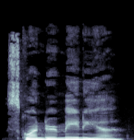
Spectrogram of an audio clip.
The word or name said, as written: squandermania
